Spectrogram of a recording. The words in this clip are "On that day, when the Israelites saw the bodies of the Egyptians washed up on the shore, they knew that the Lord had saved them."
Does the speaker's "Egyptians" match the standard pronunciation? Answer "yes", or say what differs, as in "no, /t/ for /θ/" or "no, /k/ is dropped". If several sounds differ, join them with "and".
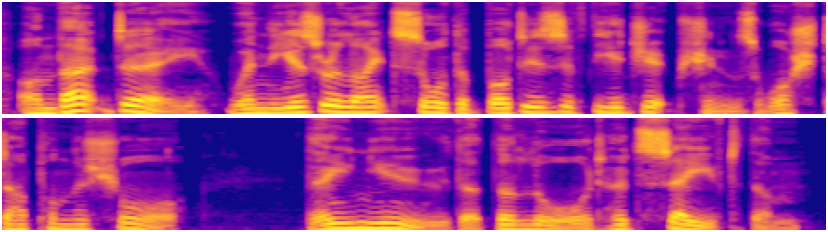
yes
